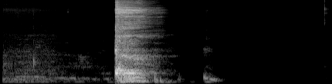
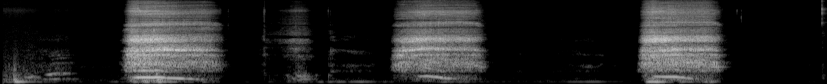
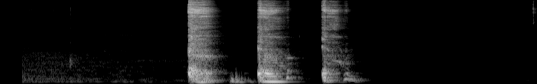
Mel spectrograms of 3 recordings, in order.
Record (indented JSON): {
  "cough_length": "3.3 s",
  "cough_amplitude": 32768,
  "cough_signal_mean_std_ratio": 0.27,
  "exhalation_length": "8.3 s",
  "exhalation_amplitude": 32768,
  "exhalation_signal_mean_std_ratio": 0.46,
  "three_cough_length": "5.4 s",
  "three_cough_amplitude": 32768,
  "three_cough_signal_mean_std_ratio": 0.29,
  "survey_phase": "beta (2021-08-13 to 2022-03-07)",
  "age": "18-44",
  "gender": "Female",
  "wearing_mask": "No",
  "symptom_cough_any": true,
  "symptom_runny_or_blocked_nose": true,
  "symptom_fatigue": true,
  "symptom_other": true,
  "symptom_onset": "2 days",
  "smoker_status": "Never smoked",
  "respiratory_condition_asthma": false,
  "respiratory_condition_other": false,
  "recruitment_source": "Test and Trace",
  "submission_delay": "1 day",
  "covid_test_result": "Positive",
  "covid_test_method": "ePCR"
}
